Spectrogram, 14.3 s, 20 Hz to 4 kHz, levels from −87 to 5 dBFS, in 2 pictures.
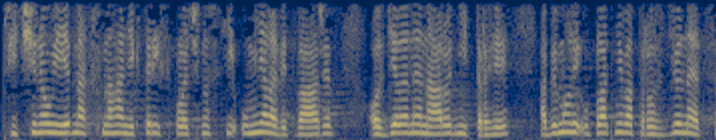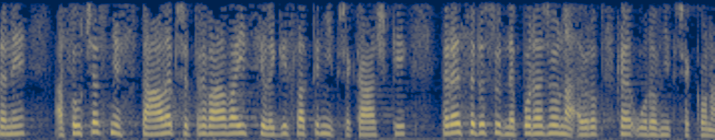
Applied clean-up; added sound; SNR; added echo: none; none; none; none.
